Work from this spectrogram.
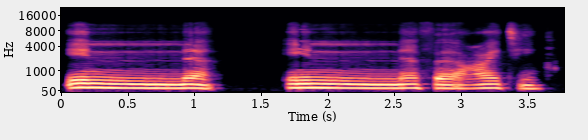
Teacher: The ruling is idgham bi ghunna. You merge and you retain the ghunna. The ghunna should be held for 2 counts.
